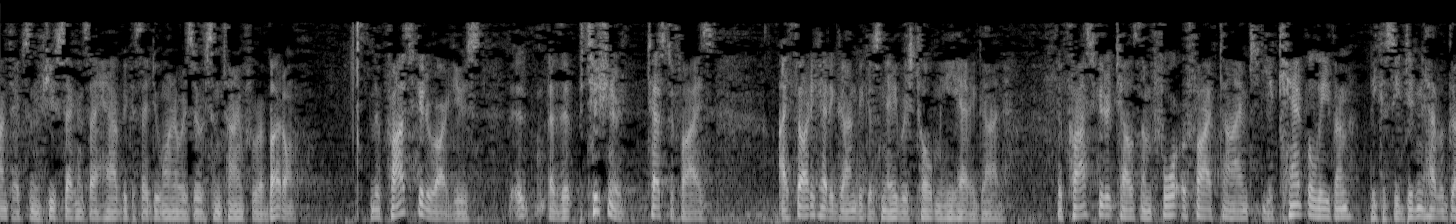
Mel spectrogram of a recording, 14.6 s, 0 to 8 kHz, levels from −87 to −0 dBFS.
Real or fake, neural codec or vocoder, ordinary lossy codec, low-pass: fake; vocoder, 22.05 kHz, 80 mel bands, Vocos; MP3, 24 kbps; 7.2 kHz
